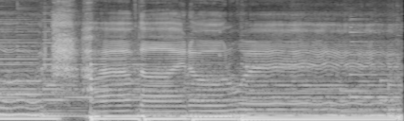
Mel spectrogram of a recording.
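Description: A slow hymn played by a small acoustic band on acoustic guitars and banjo, with sustained chords over a steady bass.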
